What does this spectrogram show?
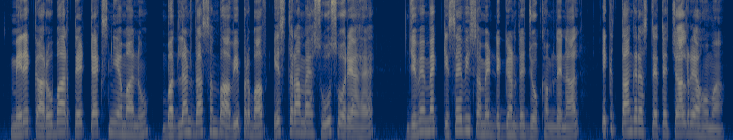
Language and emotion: Punjabi, fearful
